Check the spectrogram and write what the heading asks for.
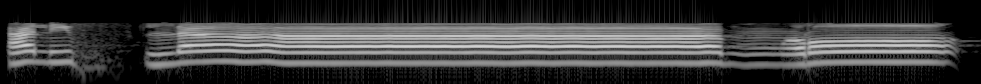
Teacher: درست طریقہ یہی ہے کہ اس حرف کو الف الف الف یوں پڑھیں گے، اور ساتھ میں لام کے بعد الف مدہ ہے، میم کے اوپر جو سکون ہے یہ سکون اصلی ہے، سکون لازم ہے، لہذا یہاں مد لازم ہوگا لام پر. اور آگے را پر کھڑا زبر ہے، لہذا الف مدہ کے قائم مقام ہے، ایک الف کی مقدار میں کھینچ کر ادا کریں گے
